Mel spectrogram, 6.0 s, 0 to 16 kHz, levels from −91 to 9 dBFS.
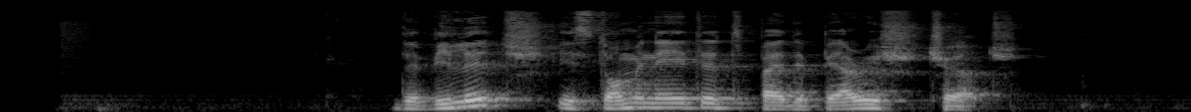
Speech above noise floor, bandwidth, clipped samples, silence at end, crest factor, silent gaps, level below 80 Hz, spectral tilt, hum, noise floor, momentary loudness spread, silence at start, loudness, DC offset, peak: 53 dB; 11.5 kHz; under 0.1%; 0.9 s; 18 dB; none; -68 dBFS; -7 dB/octave; none; -81 dBFS; 11 LU; 1.95 s; -29 LUFS; under 0.1%; -12 dBFS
